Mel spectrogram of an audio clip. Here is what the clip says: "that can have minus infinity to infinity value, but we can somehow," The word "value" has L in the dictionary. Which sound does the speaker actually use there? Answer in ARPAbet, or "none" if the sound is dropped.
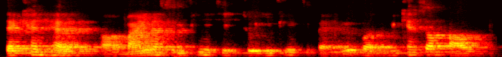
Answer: none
